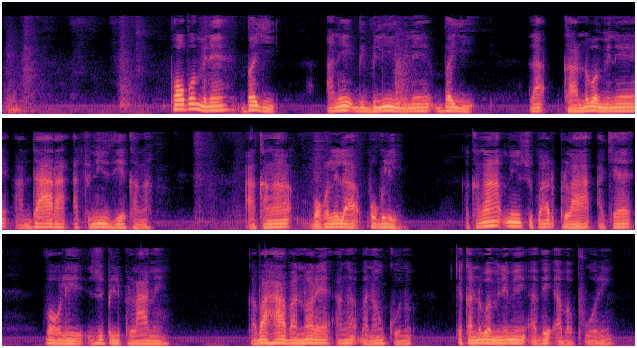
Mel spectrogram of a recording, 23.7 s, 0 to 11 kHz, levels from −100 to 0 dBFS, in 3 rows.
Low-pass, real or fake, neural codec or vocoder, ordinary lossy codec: 7.2 kHz; real; none; AAC, 32 kbps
